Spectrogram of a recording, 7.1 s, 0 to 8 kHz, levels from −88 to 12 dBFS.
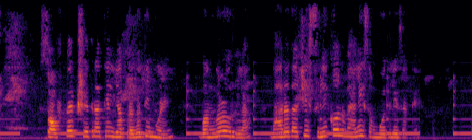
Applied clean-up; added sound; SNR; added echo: none; Telephone; 14 dB; none.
